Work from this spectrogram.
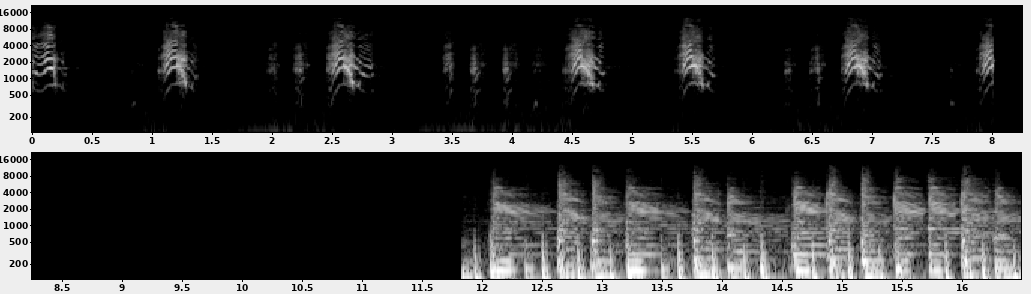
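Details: Dog giving about seven short, sharp, yelping vocal bursts over the first eight seconds, followed by silence, then loud music.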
